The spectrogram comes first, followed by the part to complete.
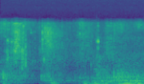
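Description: Sheets of paper rustling and being handled close to a desk microphone, with low bumps and rumble from the handling.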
